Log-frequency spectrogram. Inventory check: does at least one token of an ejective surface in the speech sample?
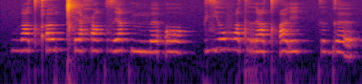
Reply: yes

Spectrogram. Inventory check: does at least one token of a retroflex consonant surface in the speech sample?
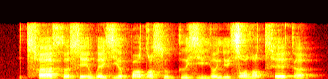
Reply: no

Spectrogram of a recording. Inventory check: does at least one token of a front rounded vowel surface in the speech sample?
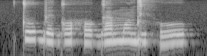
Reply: no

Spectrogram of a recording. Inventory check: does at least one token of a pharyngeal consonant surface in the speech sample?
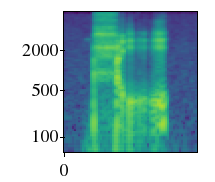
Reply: yes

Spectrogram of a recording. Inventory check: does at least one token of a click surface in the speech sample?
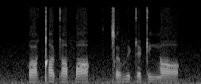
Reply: yes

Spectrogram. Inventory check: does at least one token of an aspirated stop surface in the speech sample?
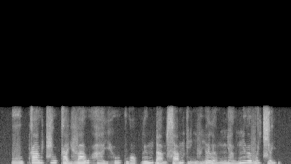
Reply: no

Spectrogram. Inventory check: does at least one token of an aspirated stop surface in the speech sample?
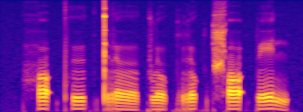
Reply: yes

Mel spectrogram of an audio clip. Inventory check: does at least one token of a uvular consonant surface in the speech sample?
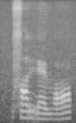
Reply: no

